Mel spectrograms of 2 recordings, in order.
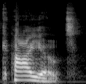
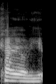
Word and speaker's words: coyote: It doesn't look like it sounds.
